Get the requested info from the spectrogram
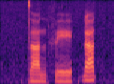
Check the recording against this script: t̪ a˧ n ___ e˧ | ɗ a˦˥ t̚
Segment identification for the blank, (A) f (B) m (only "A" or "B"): A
